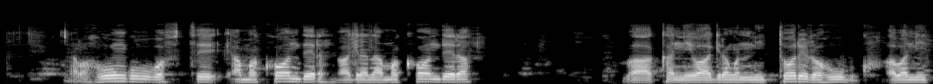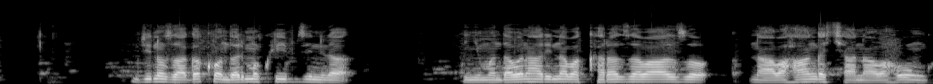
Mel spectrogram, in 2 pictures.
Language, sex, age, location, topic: Kinyarwanda, male, 18-24, Musanze, government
